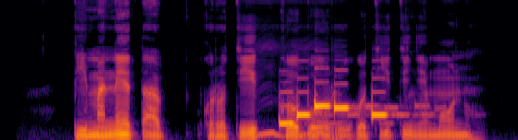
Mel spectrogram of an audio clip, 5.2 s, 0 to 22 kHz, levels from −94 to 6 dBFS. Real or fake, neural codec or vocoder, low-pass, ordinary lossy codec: fake; vocoder, 44.1 kHz, 128 mel bands every 512 samples, BigVGAN v2; none; none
